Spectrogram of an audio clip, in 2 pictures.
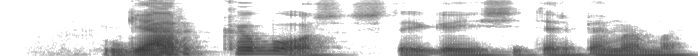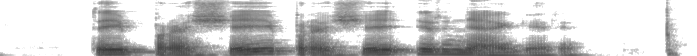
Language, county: Lithuanian, Vilnius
